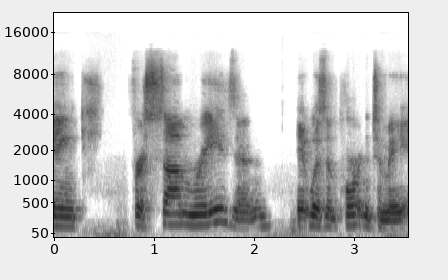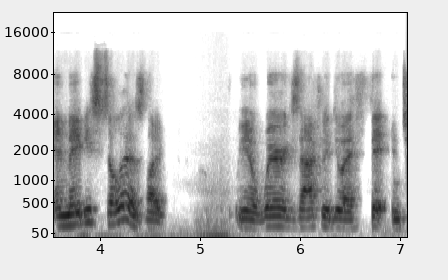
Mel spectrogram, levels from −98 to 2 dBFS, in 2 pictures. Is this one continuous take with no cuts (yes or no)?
yes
